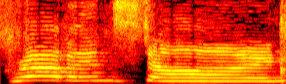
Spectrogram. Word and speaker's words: Grabenstein: today guest author whose name happens to rhyme with Frankenstein it's Chris Gravenstein so yeah this is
